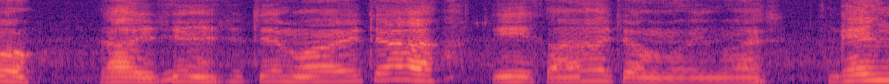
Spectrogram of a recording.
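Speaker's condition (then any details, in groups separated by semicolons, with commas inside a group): Cerebral palsy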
